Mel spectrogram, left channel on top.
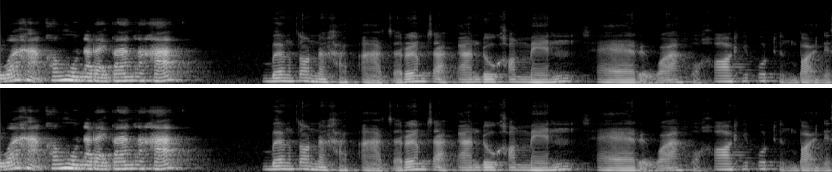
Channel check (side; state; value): both; identical; correlation 1.00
